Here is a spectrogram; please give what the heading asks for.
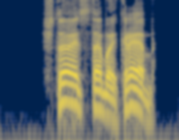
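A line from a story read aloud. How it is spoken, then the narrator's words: Irritated. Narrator (Russian): раздраженно покосился на него Малфой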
